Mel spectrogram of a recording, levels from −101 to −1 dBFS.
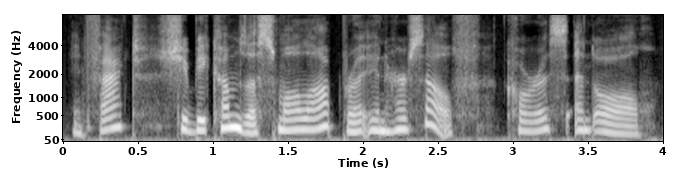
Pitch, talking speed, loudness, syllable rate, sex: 195 Hz, 180 wpm, -16 LUFS, 4.9 syllables/s, female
